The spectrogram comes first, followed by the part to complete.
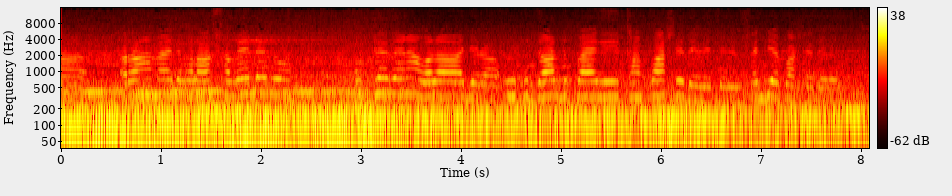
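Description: A boy talking in Saraiki, with a steady low rumble beneath his voice.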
